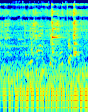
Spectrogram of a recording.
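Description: Onions frying in hot oil in a pan for chowmein, a steady close sizzle with stirring scrapes running throughout.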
